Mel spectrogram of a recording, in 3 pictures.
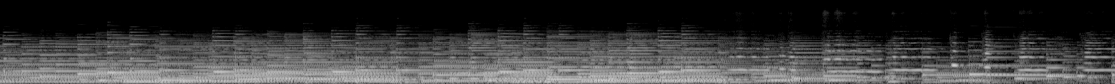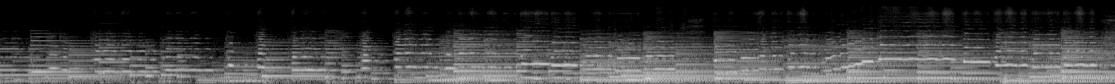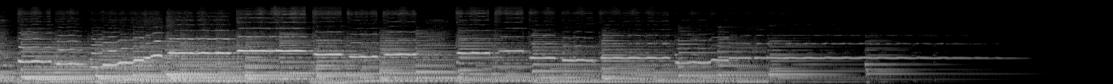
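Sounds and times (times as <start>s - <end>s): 
piano: 0.0s - 32.8s
flute: 6.6s - 32.6s.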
